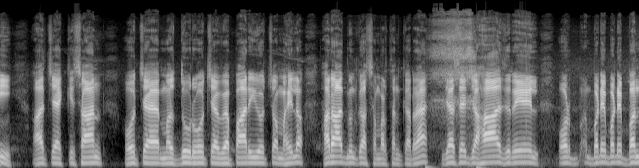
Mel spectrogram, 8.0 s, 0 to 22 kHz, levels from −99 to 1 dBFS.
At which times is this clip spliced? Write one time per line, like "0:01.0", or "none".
0:05.4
